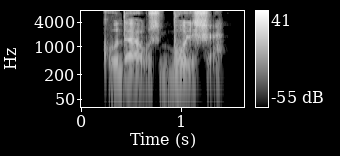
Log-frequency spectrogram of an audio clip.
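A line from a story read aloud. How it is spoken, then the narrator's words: Old man's grumble. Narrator (Russian): проворчал престарелый генерал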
